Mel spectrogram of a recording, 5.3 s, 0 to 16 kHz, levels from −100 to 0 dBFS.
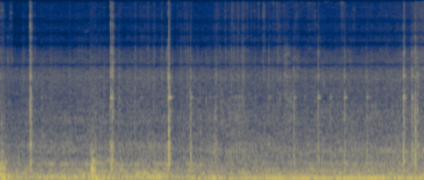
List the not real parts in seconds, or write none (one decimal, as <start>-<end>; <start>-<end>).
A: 1.0-1.7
